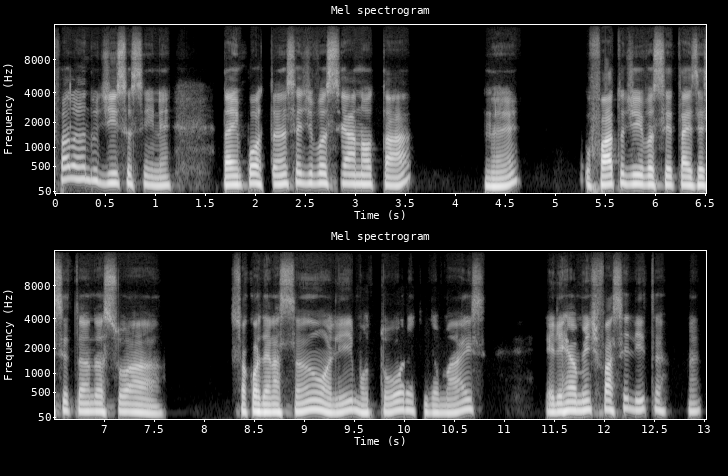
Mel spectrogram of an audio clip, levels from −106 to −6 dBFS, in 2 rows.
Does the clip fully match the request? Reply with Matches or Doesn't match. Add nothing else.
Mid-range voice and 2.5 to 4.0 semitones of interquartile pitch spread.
Matches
